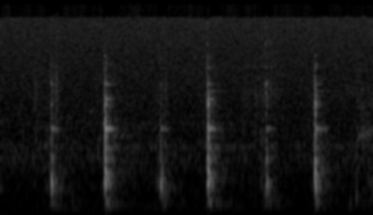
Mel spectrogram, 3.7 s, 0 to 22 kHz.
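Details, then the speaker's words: BMW Z3 (E36 drivetrain) with rear clunking when shifting, rear wheels rocked by hand: sharp clunks about once a second; the source is unconfirmed, suspected differential or U-joint. "all right so let me move those wheels back and forth and i can hear the clunking and that is certainly coming from my differential"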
